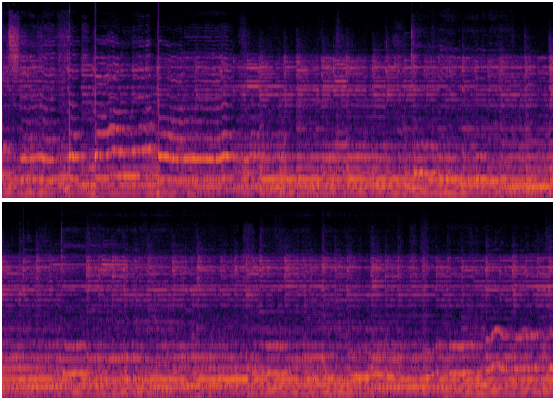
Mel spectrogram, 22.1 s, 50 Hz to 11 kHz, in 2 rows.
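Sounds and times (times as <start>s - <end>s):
woman singing: 0.0s - 6.5s, 7.8s - 22.0s
amplified electric guitar: 0.0s - 22.0s.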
